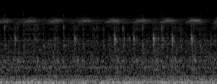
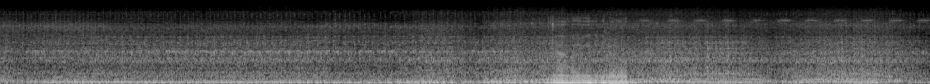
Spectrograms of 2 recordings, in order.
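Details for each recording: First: Suzuki Carry Extra petrol engine after replacing one dead spark plug that caused shaking, misfire and high fuel use: steady even low rumble, stable idle without stumble; smooth idle. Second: Suzuki Carry Extra petrol engine shaking and using excess fuel: low uneven stumbling idle; spark check showed points fine but one dead spark plug; engine misfire at idle.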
